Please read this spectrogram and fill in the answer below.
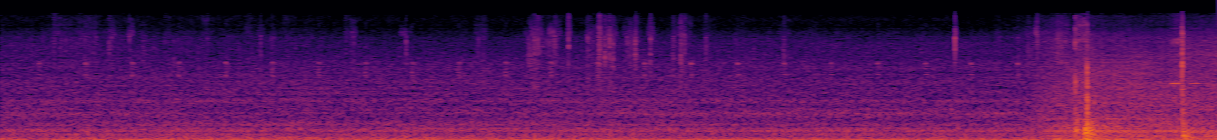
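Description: Steady low hum of the parked SUV, with faint ticks, then a sharp clunk about eight seconds in as the Nissan Patrol's outside door handle is pulled and the door unlatches.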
